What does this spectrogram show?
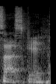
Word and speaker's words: Sasuke: So the U is silent. That's a pissed off Pikachu. The not happy. Yeah. What? The second U.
